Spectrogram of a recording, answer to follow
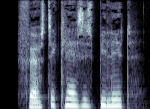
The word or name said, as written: førsteklassesbillet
